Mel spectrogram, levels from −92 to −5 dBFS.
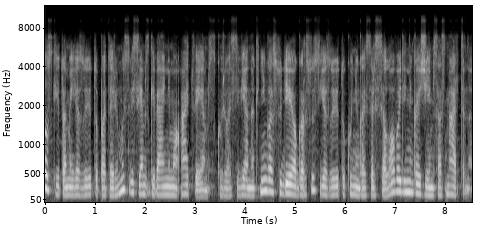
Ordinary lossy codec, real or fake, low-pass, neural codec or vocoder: Opus, 32 kbps; real; 7.2 kHz; none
